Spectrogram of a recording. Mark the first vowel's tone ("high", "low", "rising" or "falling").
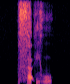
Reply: high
